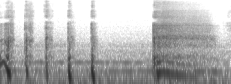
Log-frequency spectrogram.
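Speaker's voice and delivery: airy high cackle; breathless high laugh. Real, not acted. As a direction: lose it after the punchline. Laughs at own punchline.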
